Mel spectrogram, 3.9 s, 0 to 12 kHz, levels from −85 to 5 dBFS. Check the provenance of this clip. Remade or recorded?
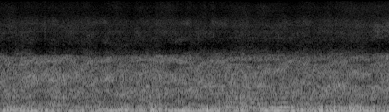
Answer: remade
